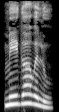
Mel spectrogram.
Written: ಮೈಗಾವಲು

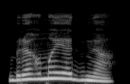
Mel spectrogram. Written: ಬ್ರಹ್ಮಯಜ್ಞ

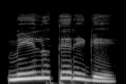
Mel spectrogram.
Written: ಮಲೆದುರ್ಗ

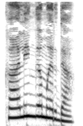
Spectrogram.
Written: ಕಾಲಿಂಗಮರ್ದನ

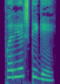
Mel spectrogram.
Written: ಪರ್ಯಷ್ಟಿಗೆಯ್

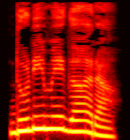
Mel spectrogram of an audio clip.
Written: ದುಡಿಮೆಗಾರ

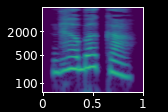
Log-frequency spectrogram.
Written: ಧಬಕ

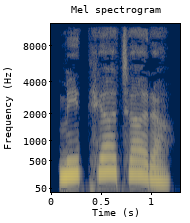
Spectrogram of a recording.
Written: ಮಿಥ್ಯಾಚಾರ

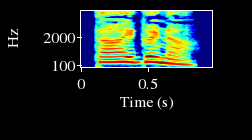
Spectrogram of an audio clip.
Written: ತಾಯ್ಗಣ

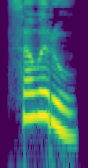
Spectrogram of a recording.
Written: ಸೌವೀರ

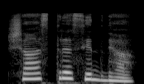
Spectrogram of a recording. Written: ಶಾಸ್ತ್ರಸಿದ್ಧ

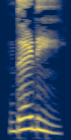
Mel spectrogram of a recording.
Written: ಥಡಿ

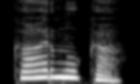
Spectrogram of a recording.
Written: ಕರಿಮುಖ

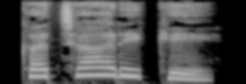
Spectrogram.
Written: ಕಾಚರಿಕೆ

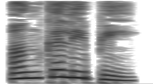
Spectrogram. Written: ಅಂಕಲಿಪಿ

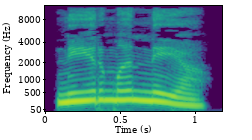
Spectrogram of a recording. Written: ನೀರ್ಮನ್ನೆಯ

